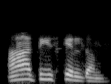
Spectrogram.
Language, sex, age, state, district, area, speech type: Telugu, female, 18-30, Telangana, Hyderabad, rural, conversation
